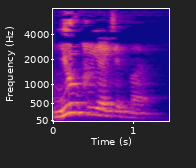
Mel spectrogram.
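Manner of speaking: mock firm, very strong, forceful, commanding tone. Quoting an answer given to a devotee's question, in a very strong voice. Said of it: "said in a very strong voice".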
